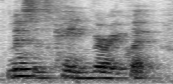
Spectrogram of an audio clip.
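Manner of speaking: ordinary delivery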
